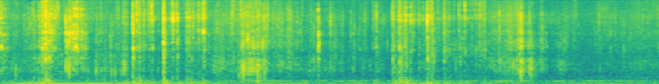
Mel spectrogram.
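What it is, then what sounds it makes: Dry soap bar being cut. A metal blade scrapes and cuts slabs off a solid, dry green soap bar held in the hand. The result is irregular dry, crunchy scraping and crackling bursts with bright edges, over a steady low hum.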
